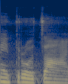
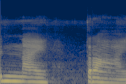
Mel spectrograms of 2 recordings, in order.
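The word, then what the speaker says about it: nitride: คือ ตัว นี้ ไนโตรเจน เรา จะ ไม่ อ่าน ว่า Nitro จ่าย นะ คะ เรา จะ อ่าน ว่า คุณ นาย ตรา ย นั่น เอง นั้น ไนโตรเจน จะ เปลี่ยน เสียง เป็น ใน ตรา ย นั่น เอง โอเค ไหม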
